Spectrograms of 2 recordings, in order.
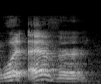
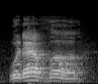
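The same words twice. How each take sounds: First: The final R sound is clearly pronounced. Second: The final R sound is dropped. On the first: "They don't say whatever" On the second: "They say whatever"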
